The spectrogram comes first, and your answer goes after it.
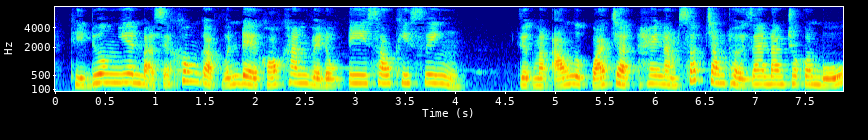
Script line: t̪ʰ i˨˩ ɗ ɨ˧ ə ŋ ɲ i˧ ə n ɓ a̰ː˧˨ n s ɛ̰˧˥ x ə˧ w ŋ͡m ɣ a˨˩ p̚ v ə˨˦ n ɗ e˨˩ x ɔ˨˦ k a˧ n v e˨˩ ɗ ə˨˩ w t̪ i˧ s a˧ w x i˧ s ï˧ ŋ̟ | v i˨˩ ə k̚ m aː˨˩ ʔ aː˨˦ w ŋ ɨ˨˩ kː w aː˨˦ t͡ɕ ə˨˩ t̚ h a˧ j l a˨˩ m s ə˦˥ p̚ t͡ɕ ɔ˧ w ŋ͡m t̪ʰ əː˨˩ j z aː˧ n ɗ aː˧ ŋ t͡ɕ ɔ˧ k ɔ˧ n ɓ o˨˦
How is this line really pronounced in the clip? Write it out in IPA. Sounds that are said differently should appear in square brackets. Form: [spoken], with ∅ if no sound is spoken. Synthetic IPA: t̪ʰ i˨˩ ɗ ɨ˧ ə ŋ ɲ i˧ ə n ɓ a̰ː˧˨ n s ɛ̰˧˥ x ə˧ w ŋ͡m ɣ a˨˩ p̚ v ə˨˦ n ɗ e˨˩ x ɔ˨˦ [x] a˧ n v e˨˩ ɗ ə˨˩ w t̪ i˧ s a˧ w x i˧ s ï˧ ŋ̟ | v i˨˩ ə k̚ m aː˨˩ ʔ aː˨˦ w ŋ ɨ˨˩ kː w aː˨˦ t͡ɕ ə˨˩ t̚ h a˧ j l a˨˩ m s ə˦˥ p̚ t͡ɕ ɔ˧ w ŋ͡m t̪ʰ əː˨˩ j z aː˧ n ɗ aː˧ ŋ t͡ɕ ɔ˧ k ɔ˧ n ɓ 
